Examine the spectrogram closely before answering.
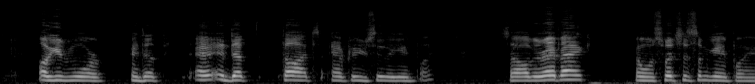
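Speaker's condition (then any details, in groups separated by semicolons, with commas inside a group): Cerebral palsy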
